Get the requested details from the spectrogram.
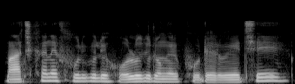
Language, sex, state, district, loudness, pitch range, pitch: Bengali, male, West Bengal, Cooch Behar, -19 LUFS, 115-160 Hz, 140 Hz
